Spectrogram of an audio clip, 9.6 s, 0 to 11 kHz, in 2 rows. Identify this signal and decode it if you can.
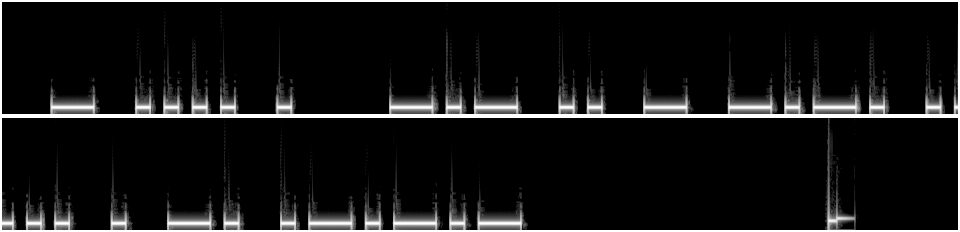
Morse code, heard as a keyed tone, about 17 wpm, 700 Hz. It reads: THE KITCHEN.
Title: Easy Phrases 17wpm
